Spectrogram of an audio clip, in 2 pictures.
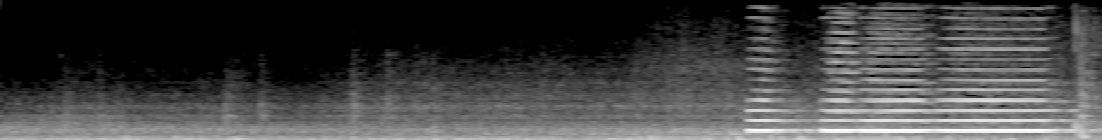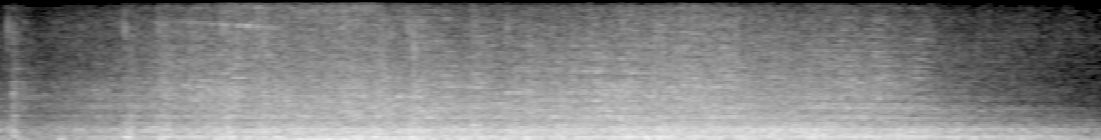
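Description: Vintage diesel railcar sounding its horn, a short toot and then one long blast about four seconds in, then passing close by with its engine and wheels rumbling on the track before fading near the end.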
